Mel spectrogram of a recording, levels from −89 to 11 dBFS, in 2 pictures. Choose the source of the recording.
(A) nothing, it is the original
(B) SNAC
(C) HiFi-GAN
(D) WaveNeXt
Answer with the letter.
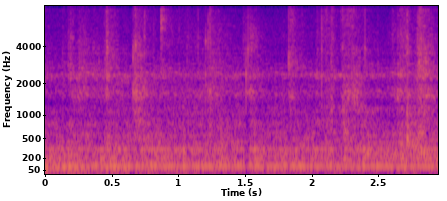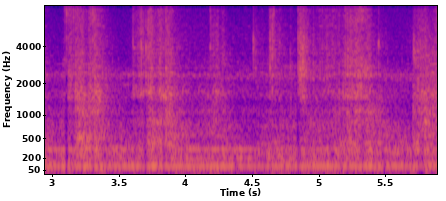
B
